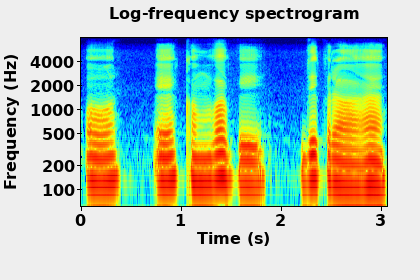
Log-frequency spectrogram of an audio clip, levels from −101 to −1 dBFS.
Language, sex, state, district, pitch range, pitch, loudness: Hindi, male, Uttar Pradesh, Saharanpur, 115-135 Hz, 125 Hz, -18 LUFS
